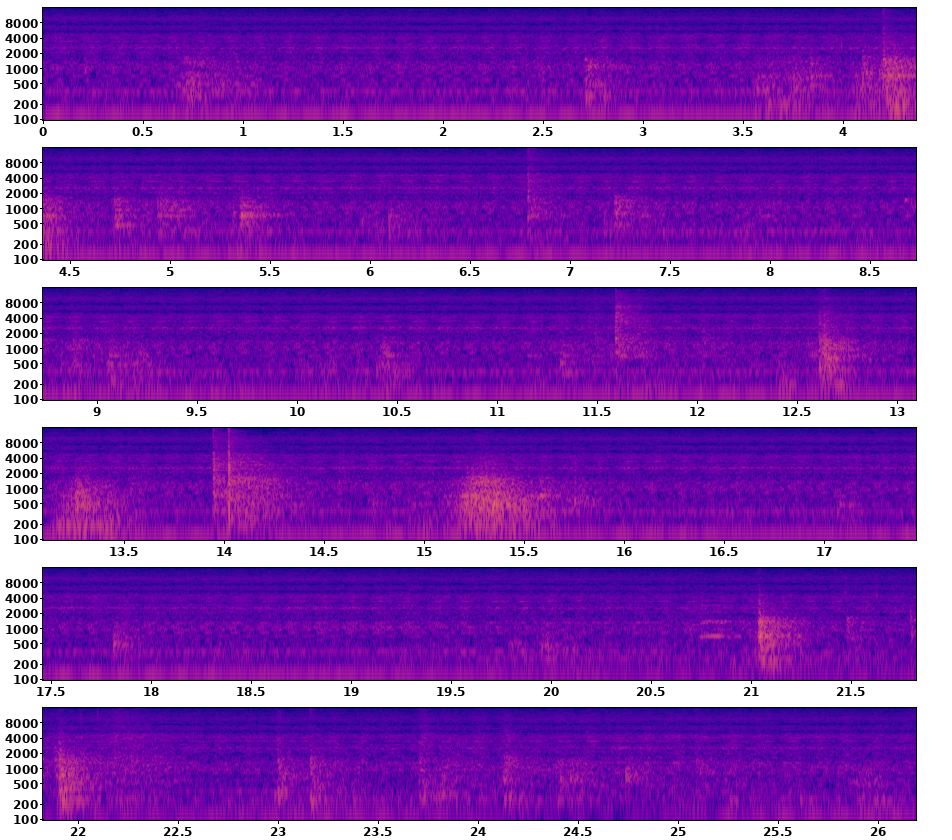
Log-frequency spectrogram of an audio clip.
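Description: Scattered knocks and clicks of a plastic toy car being handled on a tile floor, the sharpest about halfway through, over a steady low hum.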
